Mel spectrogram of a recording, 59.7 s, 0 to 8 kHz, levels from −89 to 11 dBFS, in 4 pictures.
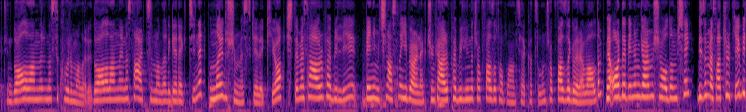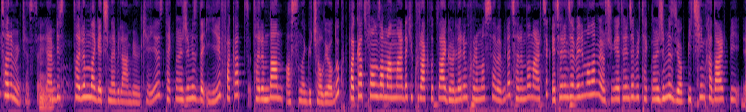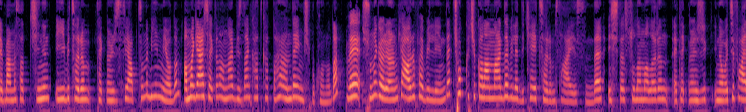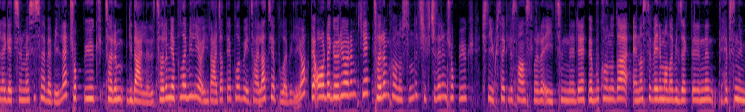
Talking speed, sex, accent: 150 wpm, female, native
